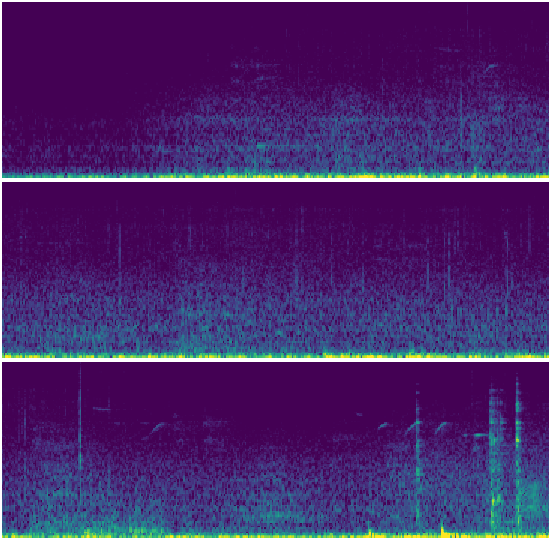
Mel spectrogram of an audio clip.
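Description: Outdoor ambience dominated by wind on the microphone: a steady low rumble under an even hiss.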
